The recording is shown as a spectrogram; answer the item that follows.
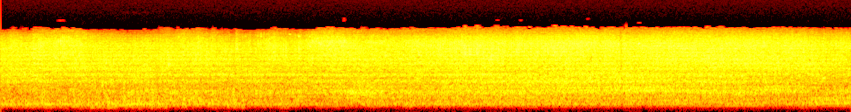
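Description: Soft-top jeep's engine running hard as it speeds over dirt, a loud steady noise of engine and tyres.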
